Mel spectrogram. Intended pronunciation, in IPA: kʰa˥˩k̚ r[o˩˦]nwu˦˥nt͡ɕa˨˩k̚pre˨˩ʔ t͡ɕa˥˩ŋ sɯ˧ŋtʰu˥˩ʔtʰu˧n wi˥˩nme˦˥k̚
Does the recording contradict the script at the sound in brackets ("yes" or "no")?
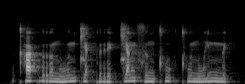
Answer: yes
